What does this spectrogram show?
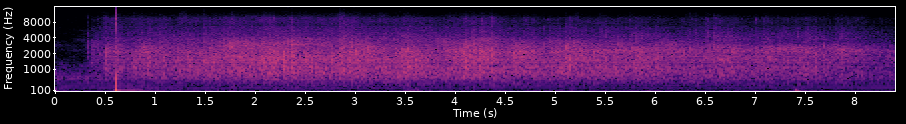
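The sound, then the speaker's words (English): An audience claps together in a steady, sustained round of applause that starts quickly and continues at an even level for several seconds, soft, with no voices. “You are not clapping”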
